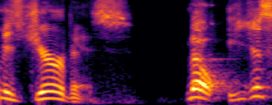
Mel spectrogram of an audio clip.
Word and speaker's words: Jervis: Jervis like nervous.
